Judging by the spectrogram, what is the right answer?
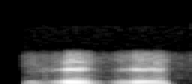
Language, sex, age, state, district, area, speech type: Maithili, male, 30-45, Bihar, Supaul, urban, conversation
